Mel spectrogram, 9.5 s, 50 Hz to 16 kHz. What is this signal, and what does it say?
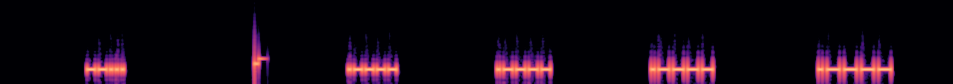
Morse code, heard as a keyed tone, about 37 wpm, spaced as for 8 wpm, 700 Hz. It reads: 7 1111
